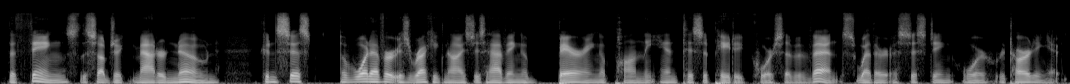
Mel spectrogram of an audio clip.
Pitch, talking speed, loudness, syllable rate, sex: 95 Hz, 145 wpm, -23 LUFS, 5.0 syllables/s, male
